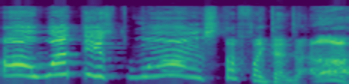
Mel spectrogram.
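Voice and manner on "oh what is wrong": put-on very high, shrill, loud, annoying baby talk. Mocking a character's accent in a remake's dub: imitating baby-talk voice. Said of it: "Just trying to imitate it".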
